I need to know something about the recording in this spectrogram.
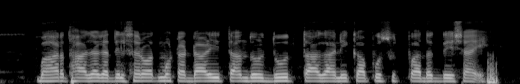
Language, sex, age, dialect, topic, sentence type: Marathi, male, 31-35, Standard Marathi, agriculture, statement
